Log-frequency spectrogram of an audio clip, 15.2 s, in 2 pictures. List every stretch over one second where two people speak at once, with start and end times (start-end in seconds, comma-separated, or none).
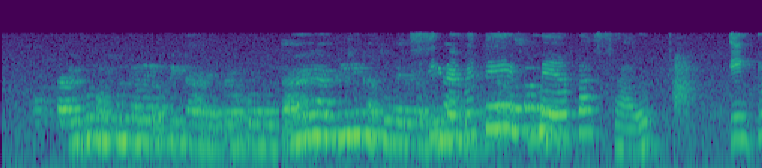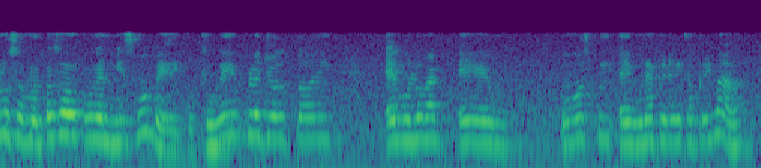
4.1-5.6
